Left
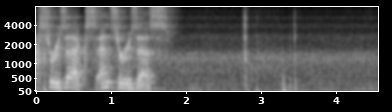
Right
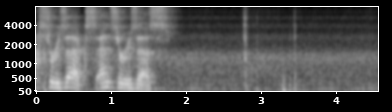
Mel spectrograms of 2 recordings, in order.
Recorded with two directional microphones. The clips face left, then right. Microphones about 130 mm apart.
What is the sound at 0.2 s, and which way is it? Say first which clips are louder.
Speech: right 3 dB; 30° right (ahead or behind).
